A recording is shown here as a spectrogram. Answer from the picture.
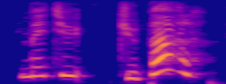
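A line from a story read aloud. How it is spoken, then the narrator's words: Stunned exclamation. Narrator (French): s'exclama Bord, sidéré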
